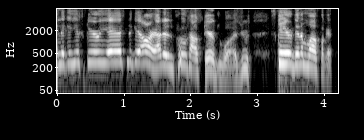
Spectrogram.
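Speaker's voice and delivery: ordinary delivery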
